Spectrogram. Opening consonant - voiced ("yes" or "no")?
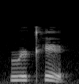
yes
